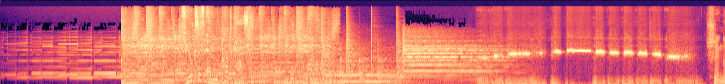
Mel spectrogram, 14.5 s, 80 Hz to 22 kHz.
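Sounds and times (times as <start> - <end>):
low instrumental backing music: 0.8 - 10.8
speech: 3.7 - 7.1
resonant bell-like tones: 8.1 - 10.3
person whistling a lilting melody: 9.5 - 14.1.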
